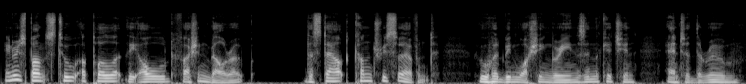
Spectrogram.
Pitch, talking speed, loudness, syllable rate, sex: 120 Hz, 200 wpm, -19 LUFS, 5.8 syllables/s, male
